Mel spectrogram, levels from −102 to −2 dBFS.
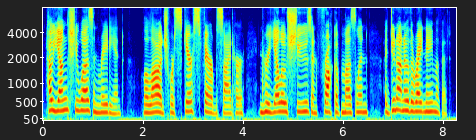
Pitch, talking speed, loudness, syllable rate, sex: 225 Hz, 210 wpm, -20 LUFS, 4.2 syllables/s, female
